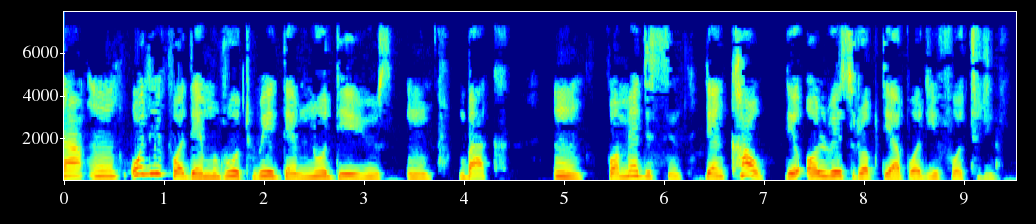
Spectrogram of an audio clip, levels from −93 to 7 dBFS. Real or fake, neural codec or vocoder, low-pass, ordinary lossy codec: real; none; 7.2 kHz; MP3, 32 kbps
